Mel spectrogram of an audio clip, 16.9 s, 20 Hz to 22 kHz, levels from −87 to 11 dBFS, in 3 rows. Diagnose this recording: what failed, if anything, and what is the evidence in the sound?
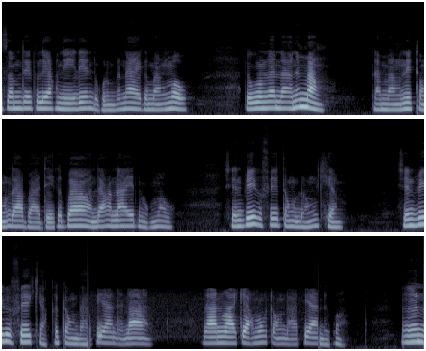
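At 12.40 s, right after "tyak ga̱ tong ɗa", there's a short gap of about 20 ms, and then the speech comes back dull and boxy. Nothing comes through above 3.8 kHz. The level hardly moves, and a new noise floor sits roughly 40 dB under the speech. That combination points to the likely cause: an input switched to a poorer device at the driver level, swapping to a narrower-band mic or headset profile. Full bandwidth returns at 15.49 s, just before "nda̱ ga̱".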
